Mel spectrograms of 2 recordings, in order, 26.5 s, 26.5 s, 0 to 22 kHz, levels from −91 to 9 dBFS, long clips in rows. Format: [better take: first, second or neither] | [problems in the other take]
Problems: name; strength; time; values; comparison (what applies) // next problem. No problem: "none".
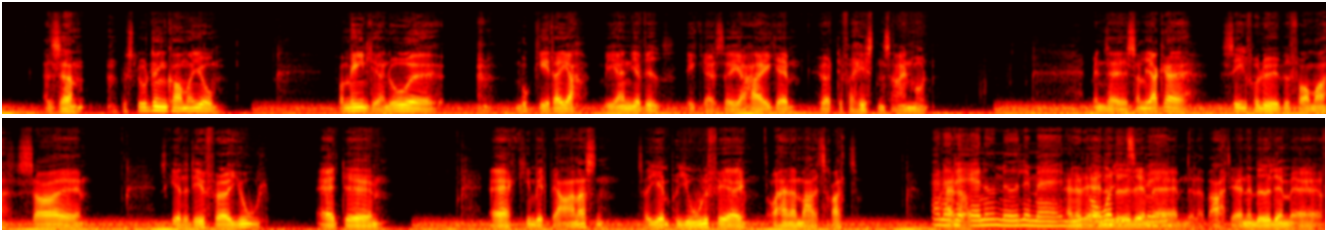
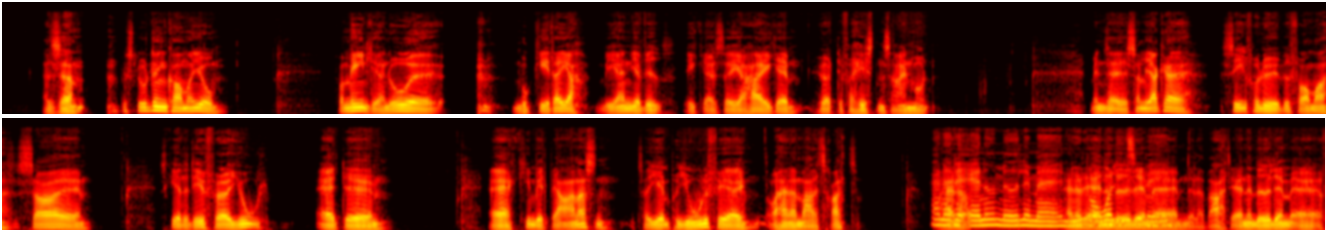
second | low rumble; faint; throughout; 25 dB below the speech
